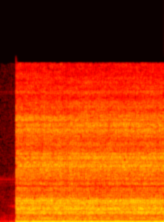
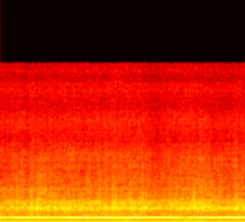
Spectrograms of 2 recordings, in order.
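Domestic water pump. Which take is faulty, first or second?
first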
